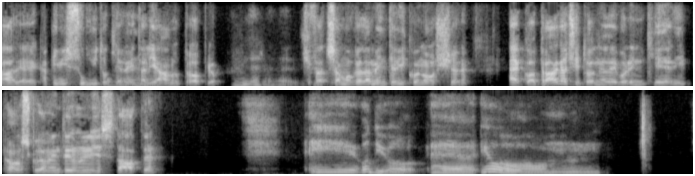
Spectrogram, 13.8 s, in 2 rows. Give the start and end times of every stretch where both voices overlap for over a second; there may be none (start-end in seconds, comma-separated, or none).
none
